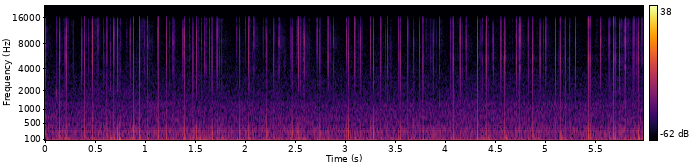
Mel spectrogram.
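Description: Long acrylic fingernails tap and scratch the hollow, perforated black metal mesh grille on the head of a black condenser microphone. The result is a steady stream of quick, dry clicks and bright scratchy ticks over a heavy, low hum-like rumble.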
